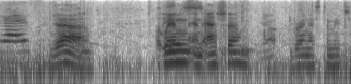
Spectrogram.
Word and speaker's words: ASHA: and Asha. Yeah. Very nice to meet you. Asher. It's Asha. I'm so sorry. Oh. It's not common. That was close. See you later. ASHA is the acronym for the professional organization associated with my career.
